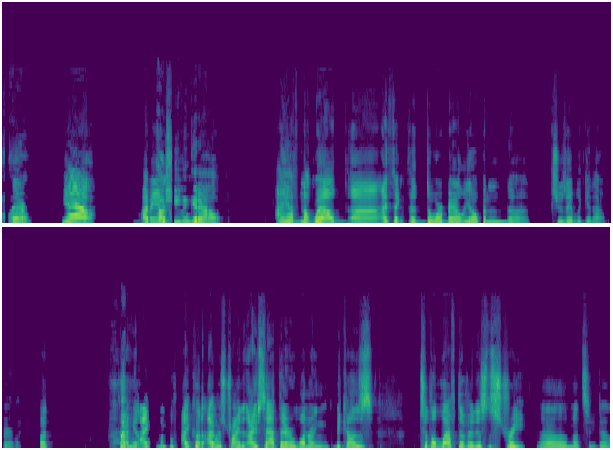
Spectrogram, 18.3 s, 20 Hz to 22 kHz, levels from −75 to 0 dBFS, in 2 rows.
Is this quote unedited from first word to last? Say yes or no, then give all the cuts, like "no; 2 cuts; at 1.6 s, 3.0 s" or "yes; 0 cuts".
no; 2 cuts; at 11.8 s, 17.1 s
